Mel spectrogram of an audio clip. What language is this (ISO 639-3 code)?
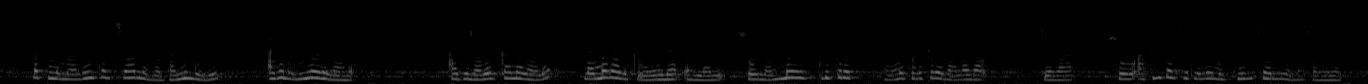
tam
